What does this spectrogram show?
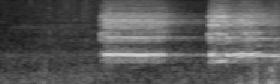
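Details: Green pheasant call: two loud harsh honking bursts, each about half a second long, with a strong steady tone and rasping overtones.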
